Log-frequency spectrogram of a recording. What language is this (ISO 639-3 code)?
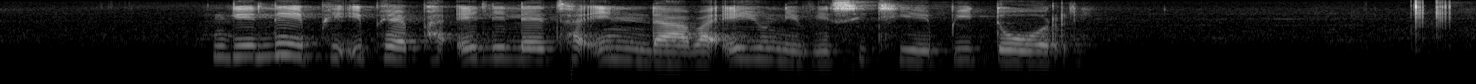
nbl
